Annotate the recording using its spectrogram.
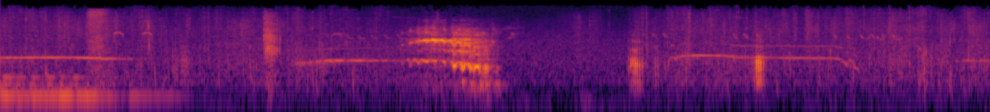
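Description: A horse whinnies once, loudly, about six seconds in, with a few sharp knocks of hooves or tack. Long, thin, held tones that slide at their ends come and go, and music fades out in the first few seconds.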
